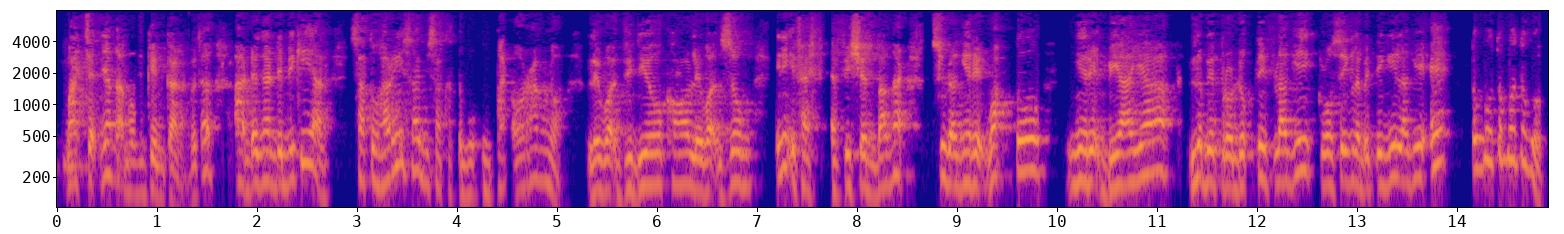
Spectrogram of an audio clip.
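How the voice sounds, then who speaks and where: A middle-aged man coaching on sales in a live online talk, lively and rhetorical, often asking listeners to agree. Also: fairly high pitch, normal speed, hardly any pauses, highs cut off. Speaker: seminar speaker and sales coach. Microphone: phone on a tripod.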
